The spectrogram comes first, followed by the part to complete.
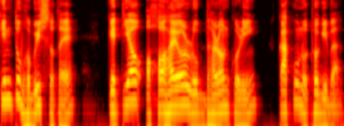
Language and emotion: Assamese, neutral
